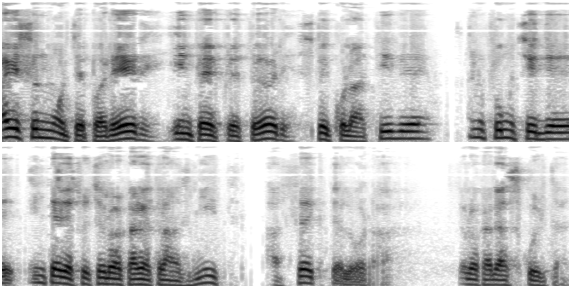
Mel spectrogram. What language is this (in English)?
Romanian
